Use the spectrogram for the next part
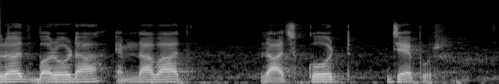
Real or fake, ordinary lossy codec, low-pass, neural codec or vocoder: real; none; none; none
